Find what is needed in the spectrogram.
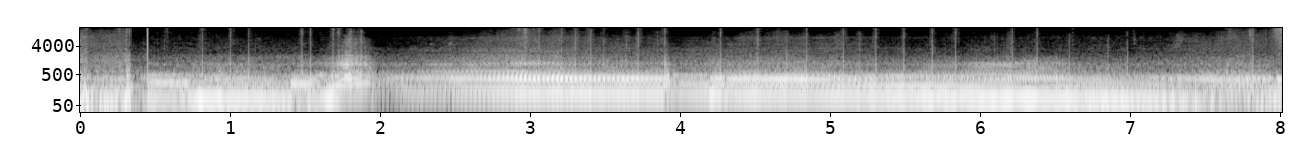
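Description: Volvo 740's red-block four-cylinder engine heard from inside the cabin, accelerating hard through the gears on a new 2.5-inch side-exit exhaust with a flex pipe and resonator. The revs climb and fall away at a gear change about two seconds in, then the engine pulls on strongly.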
